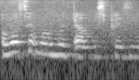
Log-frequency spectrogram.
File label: English, New Zealand School Children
